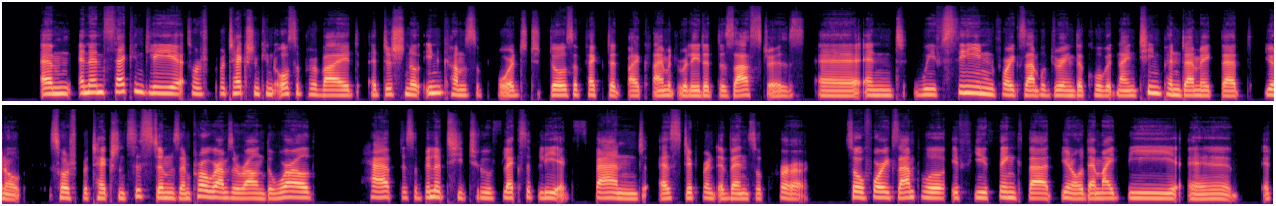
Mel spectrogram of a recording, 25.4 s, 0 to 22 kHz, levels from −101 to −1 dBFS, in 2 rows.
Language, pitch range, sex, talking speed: English, 175-205 Hz, female, 150 wpm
